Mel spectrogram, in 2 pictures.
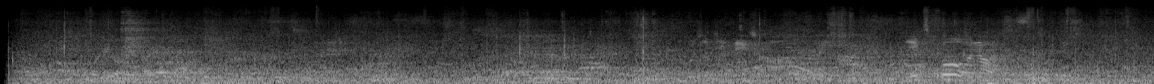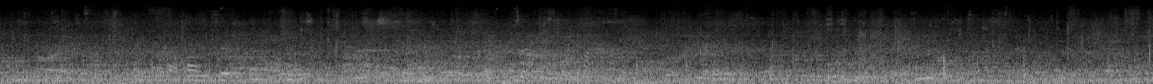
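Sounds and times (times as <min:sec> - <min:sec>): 
lively crowd milling in a museum: 0:00.1 - 0:23.0.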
